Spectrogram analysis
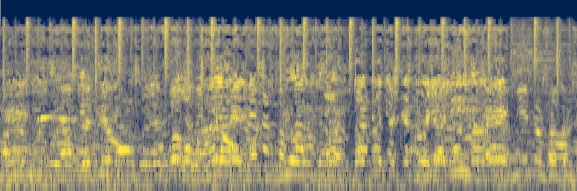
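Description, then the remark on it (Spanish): A crowd of residents in Zamora, Spain, booing the Spanish prime minister on his visit to the wildfire area, many overlapping voices jeering and shouting at once in a loud, continuous hubbub that never lets up. “Allí algunos vecinos le han recibido entre abucheos.”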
